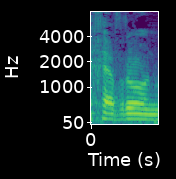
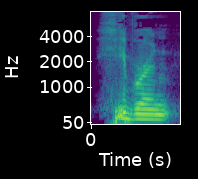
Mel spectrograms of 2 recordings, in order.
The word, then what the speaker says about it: Hebron: When the beloved wife of Abraham, Sarah, dies, down in the Hebron region, many of us in our English tradition call it Hebron. Hebron is actually pronounced Hebron.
